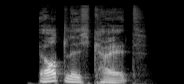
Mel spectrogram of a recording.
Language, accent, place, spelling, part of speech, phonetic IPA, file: German, Germany, Berlin, Örtlichkeit, noun, [ˈœʁtlɪçkaɪ̯t], De-Örtlichkeit.ogg
- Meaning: 1. venue (place, especially the one where a given event is to happen) 2. site, locality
